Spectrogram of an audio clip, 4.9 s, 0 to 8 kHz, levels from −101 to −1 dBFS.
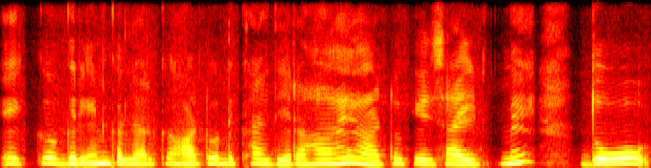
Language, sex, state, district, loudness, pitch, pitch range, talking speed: Hindi, female, Madhya Pradesh, Bhopal, -16 LUFS, 240 Hz, 225-255 Hz, 170 wpm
